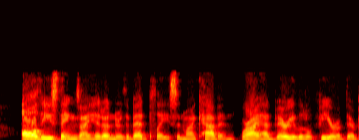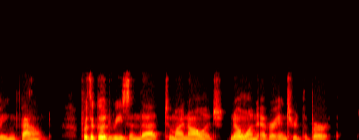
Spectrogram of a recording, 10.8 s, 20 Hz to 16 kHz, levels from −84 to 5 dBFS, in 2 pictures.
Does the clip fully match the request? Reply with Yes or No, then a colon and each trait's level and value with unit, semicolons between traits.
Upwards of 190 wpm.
Yes: average, 200 wpm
